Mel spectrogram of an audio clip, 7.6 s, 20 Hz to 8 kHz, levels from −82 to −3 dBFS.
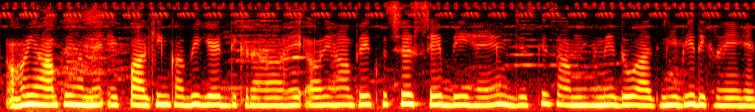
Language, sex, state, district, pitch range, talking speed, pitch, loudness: Hindi, female, Chandigarh, Chandigarh, 210-230 Hz, 230 wpm, 220 Hz, -13 LUFS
